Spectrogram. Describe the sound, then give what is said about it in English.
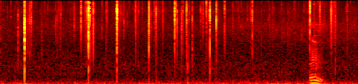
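Sips from a can of fizzy water: scattered sharp crackles and pops of carbonation throughout, then a short gulping swallow near the end, with no talking. “I'm probably not doing myself any favors by drinking carbonated water.”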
